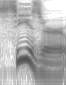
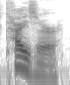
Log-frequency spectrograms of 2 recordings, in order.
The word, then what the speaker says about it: Caesar: we now say as Caesar would be pronounce Kaiser because of course they had a hard c not a soft C the idea of the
